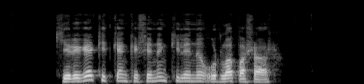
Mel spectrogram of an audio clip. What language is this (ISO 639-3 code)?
bak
